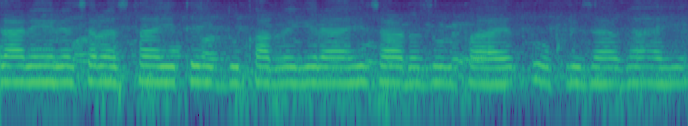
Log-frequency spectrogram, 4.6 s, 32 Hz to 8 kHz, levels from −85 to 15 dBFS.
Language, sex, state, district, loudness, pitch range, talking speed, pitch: Marathi, female, Maharashtra, Dhule, -20 LUFS, 210-220 Hz, 170 wpm, 215 Hz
